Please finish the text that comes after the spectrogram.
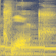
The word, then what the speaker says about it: LCOLONQ: funny to see like some people instantly are like oh L Co and Q other people are like look people don't know people call me clunk um it's a few syllables shorter three of them shorter thank you for the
